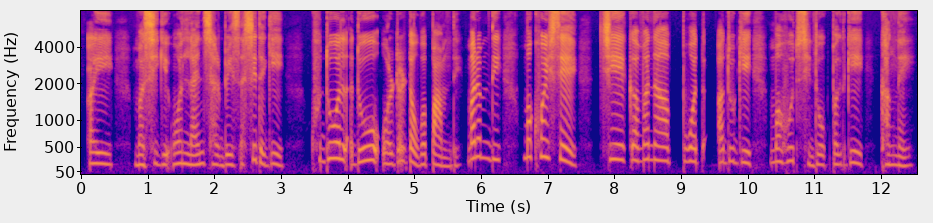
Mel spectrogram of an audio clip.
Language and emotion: Manipuri, fearful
